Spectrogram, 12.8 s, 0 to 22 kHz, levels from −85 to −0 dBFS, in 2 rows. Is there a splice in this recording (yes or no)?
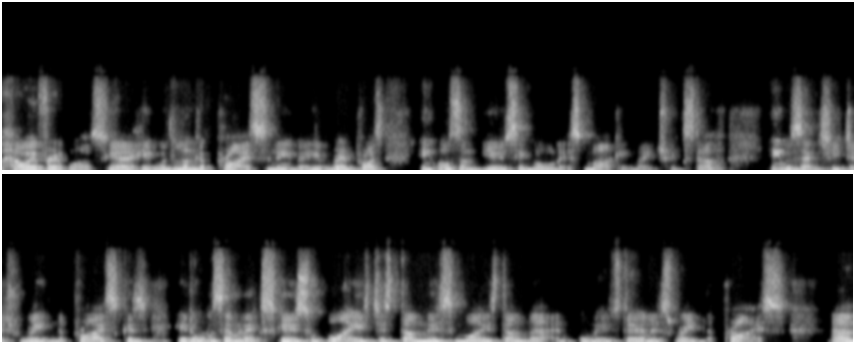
no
